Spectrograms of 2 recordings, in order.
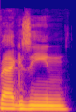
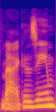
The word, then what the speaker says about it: Magasin: the podcast so your newsletter your substack magazine pronounced magazine written magazon um what do you write about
